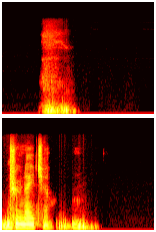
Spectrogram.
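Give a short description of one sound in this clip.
A man speaks calmly into a microphone, heard as over an online call.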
